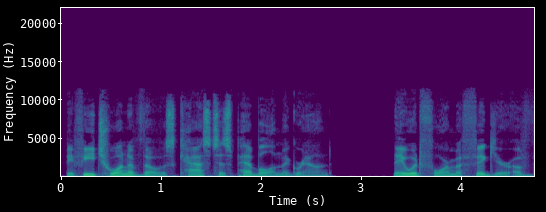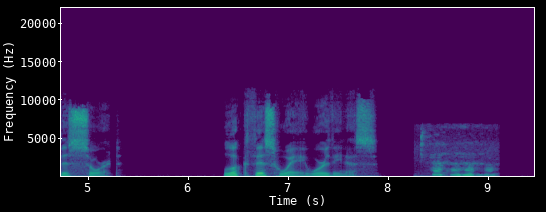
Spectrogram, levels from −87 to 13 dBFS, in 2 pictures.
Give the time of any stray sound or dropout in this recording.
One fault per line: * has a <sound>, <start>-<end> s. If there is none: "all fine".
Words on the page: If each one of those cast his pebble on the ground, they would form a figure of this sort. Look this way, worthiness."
* has a laugh, 8.3-9.1 s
